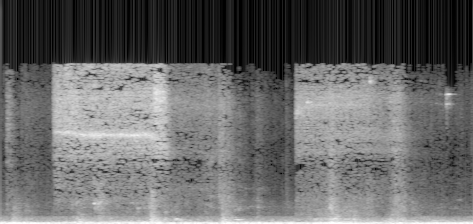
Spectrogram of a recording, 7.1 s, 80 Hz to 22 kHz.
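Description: ER9M electric multiple unit running, heard from inside the carriage: a steady low rumble with regular knocks about once a second, and a high hiss that comes in twice for a second or two.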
